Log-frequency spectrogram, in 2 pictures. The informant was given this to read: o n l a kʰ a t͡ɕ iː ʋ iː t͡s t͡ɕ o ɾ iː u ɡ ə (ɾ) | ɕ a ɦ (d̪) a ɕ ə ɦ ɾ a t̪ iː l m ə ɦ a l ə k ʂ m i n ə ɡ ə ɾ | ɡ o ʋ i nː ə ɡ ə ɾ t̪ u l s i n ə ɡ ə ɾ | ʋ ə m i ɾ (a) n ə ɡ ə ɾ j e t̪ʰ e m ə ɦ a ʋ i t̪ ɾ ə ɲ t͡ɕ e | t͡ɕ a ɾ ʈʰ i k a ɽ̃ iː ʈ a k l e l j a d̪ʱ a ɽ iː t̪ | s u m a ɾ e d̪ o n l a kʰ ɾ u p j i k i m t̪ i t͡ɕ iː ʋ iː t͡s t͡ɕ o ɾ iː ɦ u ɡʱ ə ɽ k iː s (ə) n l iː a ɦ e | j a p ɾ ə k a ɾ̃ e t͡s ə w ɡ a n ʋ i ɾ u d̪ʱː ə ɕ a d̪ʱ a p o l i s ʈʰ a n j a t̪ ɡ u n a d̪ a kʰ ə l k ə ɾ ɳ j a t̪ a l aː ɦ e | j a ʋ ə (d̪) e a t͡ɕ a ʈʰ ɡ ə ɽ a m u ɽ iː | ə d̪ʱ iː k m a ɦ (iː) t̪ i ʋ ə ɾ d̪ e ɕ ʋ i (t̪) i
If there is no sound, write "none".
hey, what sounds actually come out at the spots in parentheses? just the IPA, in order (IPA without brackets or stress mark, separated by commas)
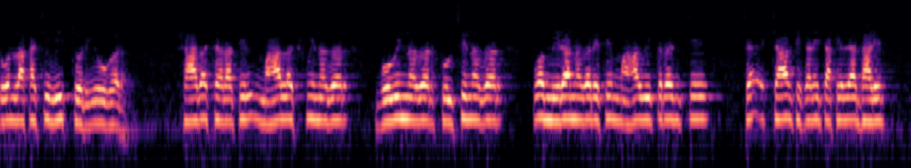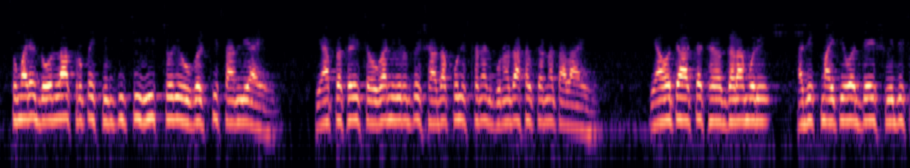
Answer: ɽ, d̪, a, a, t̪, i, d̪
